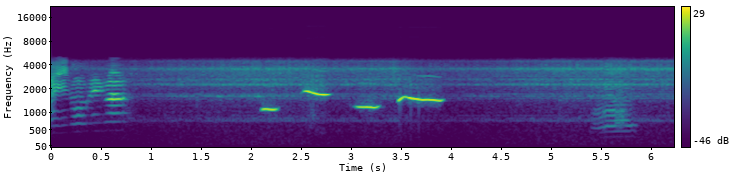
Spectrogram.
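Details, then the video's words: Bird singing at Kasem Island Resort in Kanchanaburi, Thailand: four brief clear whistles at varied pitches, the last one longer and gently falling, set against a constant buzzing insect drone. "Singing Bird"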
